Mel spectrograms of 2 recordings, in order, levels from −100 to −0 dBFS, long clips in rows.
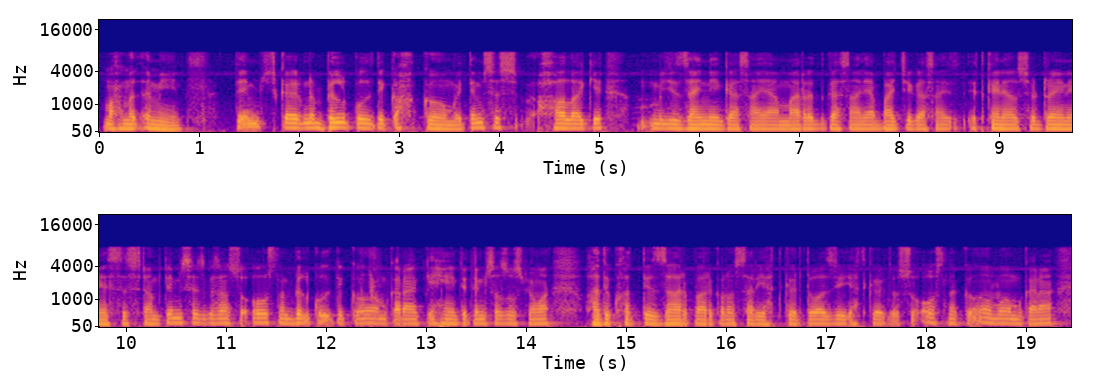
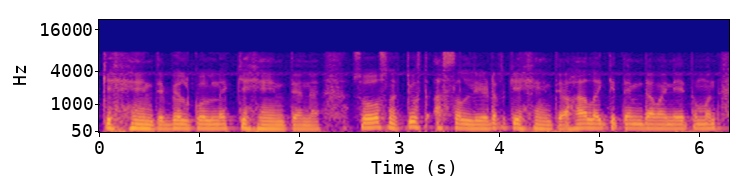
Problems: none marked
